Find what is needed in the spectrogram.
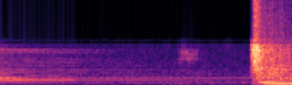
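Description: An electric guitar chord ringing on after a strum, its held notes fading away about half a second in and lingering faintly.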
